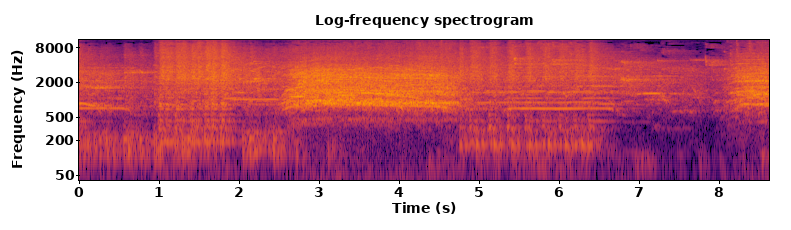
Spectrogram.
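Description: Basketball game sound with music playing: a ball bouncing on a hardwood court, and a louder stretch of crowd noise from about two and a half to nearly five seconds in.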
